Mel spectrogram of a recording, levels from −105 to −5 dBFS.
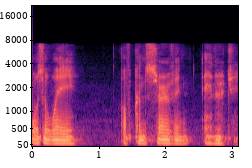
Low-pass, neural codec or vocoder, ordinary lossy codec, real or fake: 7.2 kHz; codec, 44.1 kHz, 7.8 kbps, DAC; MP3, 64 kbps; fake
